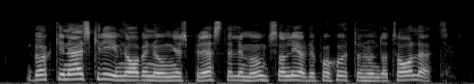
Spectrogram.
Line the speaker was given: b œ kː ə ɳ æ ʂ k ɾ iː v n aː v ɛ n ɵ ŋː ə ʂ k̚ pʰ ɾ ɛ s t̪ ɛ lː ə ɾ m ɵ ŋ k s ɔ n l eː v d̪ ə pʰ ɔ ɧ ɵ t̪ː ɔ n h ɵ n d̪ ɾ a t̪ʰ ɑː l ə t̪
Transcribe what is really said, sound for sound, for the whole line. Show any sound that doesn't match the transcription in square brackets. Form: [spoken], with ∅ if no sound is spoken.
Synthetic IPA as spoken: b œ kː ə ɳ æ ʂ k ɾ iː v n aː v ɛ n ɵ ŋː ə ʂ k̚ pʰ ɾ ɛ s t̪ ɛ lː ə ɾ m ɵ ŋ k s ɔ [m] l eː v d̪ ə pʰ ɔ ɧ ɵ t̪ː ɔ n h ɵ n d̪ ɾ a t̪ʰ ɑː l ə t̪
